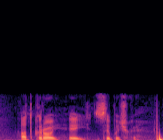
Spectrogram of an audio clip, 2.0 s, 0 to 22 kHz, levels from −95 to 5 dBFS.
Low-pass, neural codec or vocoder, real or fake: 7.2 kHz; none; real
